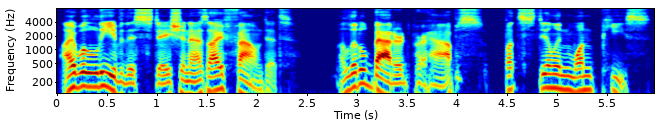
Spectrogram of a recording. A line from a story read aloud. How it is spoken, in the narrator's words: he began evenly, disguising his frustration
